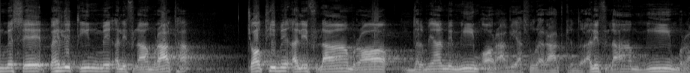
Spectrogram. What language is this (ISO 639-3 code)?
urd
